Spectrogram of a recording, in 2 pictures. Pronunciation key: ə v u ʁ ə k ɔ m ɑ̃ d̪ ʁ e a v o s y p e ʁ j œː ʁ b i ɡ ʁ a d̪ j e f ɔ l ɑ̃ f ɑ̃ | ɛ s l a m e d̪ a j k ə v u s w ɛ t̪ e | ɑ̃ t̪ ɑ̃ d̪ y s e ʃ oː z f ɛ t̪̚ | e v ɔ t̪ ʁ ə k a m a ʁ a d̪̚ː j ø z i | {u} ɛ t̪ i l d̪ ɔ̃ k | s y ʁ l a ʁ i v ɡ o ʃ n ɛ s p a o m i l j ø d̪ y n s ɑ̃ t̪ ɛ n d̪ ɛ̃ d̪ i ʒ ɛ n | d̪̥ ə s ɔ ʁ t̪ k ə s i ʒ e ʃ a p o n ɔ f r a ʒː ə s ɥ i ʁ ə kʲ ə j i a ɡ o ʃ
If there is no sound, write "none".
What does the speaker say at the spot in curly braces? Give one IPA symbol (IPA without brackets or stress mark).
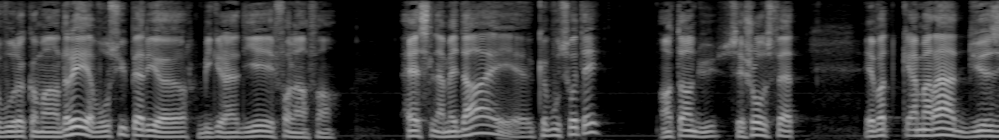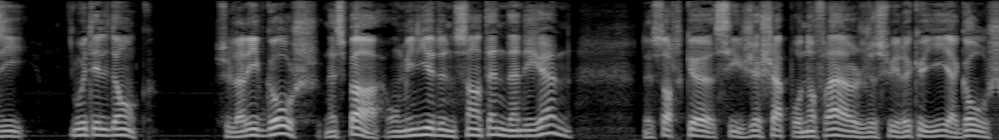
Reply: u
